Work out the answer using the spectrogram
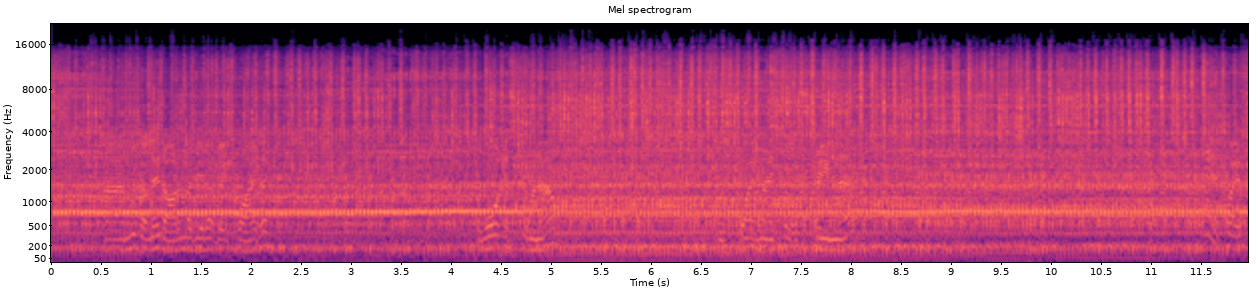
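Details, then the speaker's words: New Hangkai T6 6hp two-stroke outboard, first-ever start, in water, 25:1 running-in oil mix, cool morning, choke just pushed in: steady, fast, even buzzing idle still cold, faster than the owner likes. "You hear the engine picking up now. It's getting a little bit warmer. Try the choke in. So that's the that's idle. Little bit faster than I like. It is cold."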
